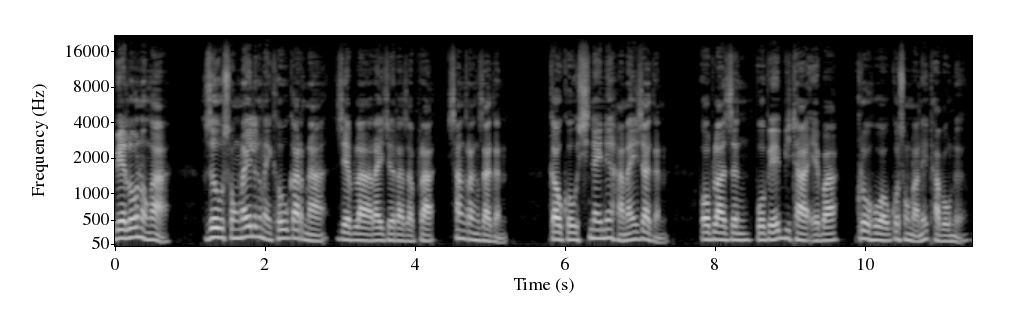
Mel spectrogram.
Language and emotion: Bodo, neutral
